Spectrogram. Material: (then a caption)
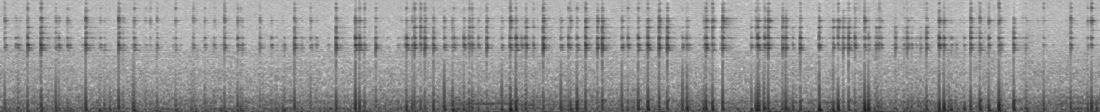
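Glass. A textured glass jar is tapped, scraped and rattled in quick, uneven bursts. Dense clicky taps carry a low body thump under bright glassy clinks. Each sound dies away almost at once with no lingering ring.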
